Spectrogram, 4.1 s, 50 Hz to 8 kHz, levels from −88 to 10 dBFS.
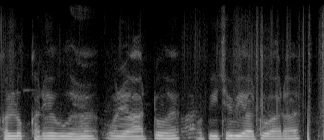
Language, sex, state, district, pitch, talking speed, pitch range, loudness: Hindi, male, Chhattisgarh, Raigarh, 150 Hz, 235 wpm, 145-155 Hz, -24 LUFS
